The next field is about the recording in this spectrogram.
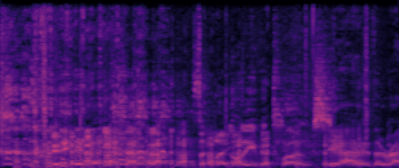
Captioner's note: laughing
